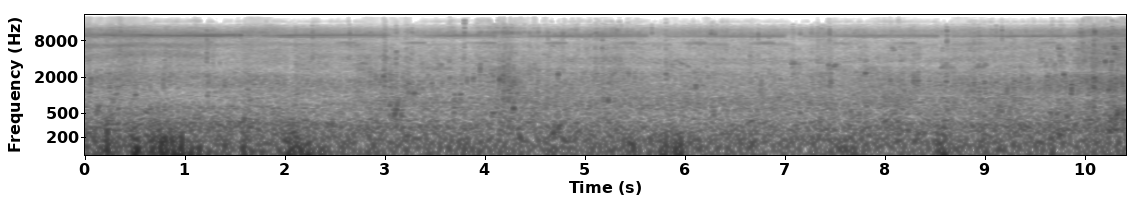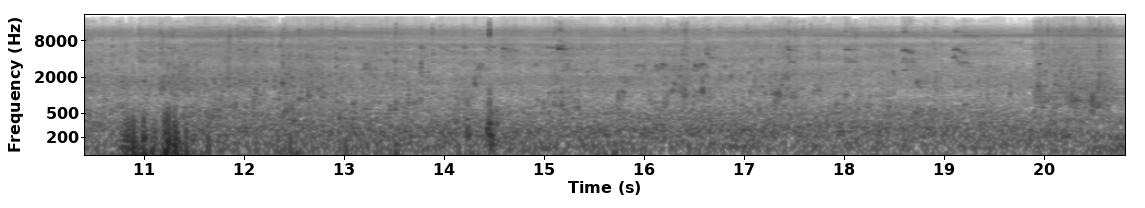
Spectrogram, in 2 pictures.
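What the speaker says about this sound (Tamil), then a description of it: "இப்போ குளத்தில் வந்து அலை அடிச்சு கொண்டிருக்கு" Waves lap steadily against the shore of Muthaiyankattu reservoir, a soft continuous wash mixed with light wind noise on the microphone, a few slightly louder splashes standing out midway, with no talking.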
